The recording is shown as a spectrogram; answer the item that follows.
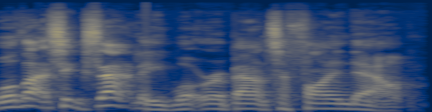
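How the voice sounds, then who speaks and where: A British man with a fairly high voice, a little croaky from a summer cold. He talks straight to the viewer in a relaxed, chatty review style, like a video host sharing his opinions. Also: brisk, a little hiss or hum. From Britain. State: slightly hoarse from a cold. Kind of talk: casual spoken review.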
